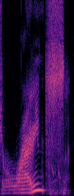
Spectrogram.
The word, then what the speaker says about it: Reince: How do you pronounce that? Uh, it's Reince.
